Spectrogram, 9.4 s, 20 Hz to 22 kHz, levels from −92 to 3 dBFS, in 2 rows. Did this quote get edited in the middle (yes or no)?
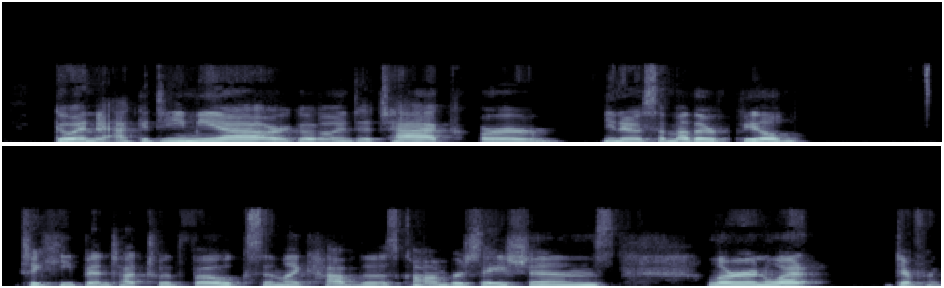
no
